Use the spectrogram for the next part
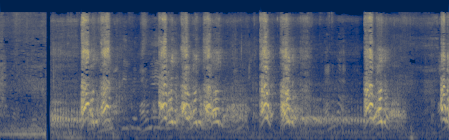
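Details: Dog at an urban dog show barking repeatedly in loud, uneven bursts roughly once a second, mixed with human voices and crowd noise.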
